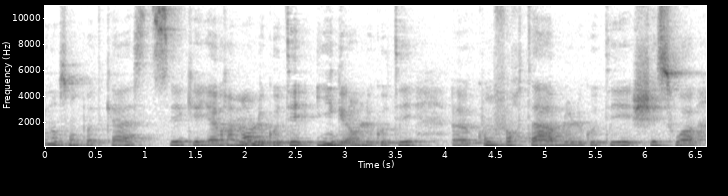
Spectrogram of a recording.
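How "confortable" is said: normal talking voice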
